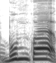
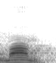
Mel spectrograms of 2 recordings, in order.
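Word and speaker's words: ᄆᆞᆷ: 말이라든가 뭐 발음이 아니고 입속에서 이제 둥글게 모아지는 소리를 해서 모자도 이제 아니고 몸 몸이 여기서 둥그렇게 굴리는 발음으로 해야 제주어 가수 양정원 씨입니다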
